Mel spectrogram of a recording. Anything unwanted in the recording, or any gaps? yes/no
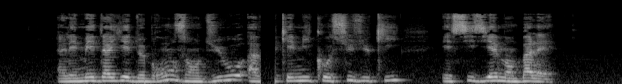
yes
